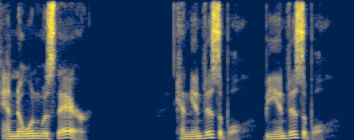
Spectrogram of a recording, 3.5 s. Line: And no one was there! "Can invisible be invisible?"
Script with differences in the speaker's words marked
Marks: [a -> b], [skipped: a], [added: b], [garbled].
And no one was there! "Can invisible be invisible?"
